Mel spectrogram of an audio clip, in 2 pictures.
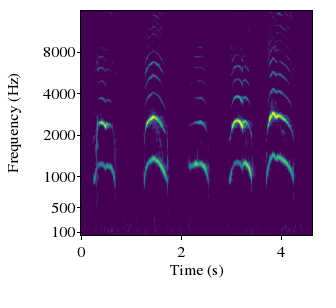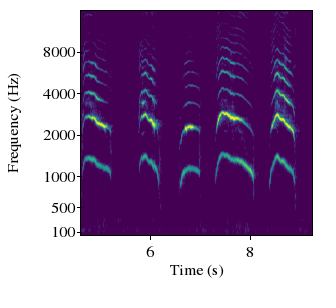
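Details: Ten short, high kitten meows come in a steady series over about nine seconds, each rising then falling, with brief silent gaps between them.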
